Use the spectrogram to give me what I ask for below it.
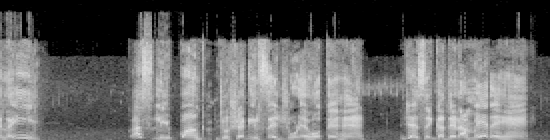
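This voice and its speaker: Delivered at a moderate pace, this is a cartoonish character voice. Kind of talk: comic overacting. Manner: slangy Bombay street talk.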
